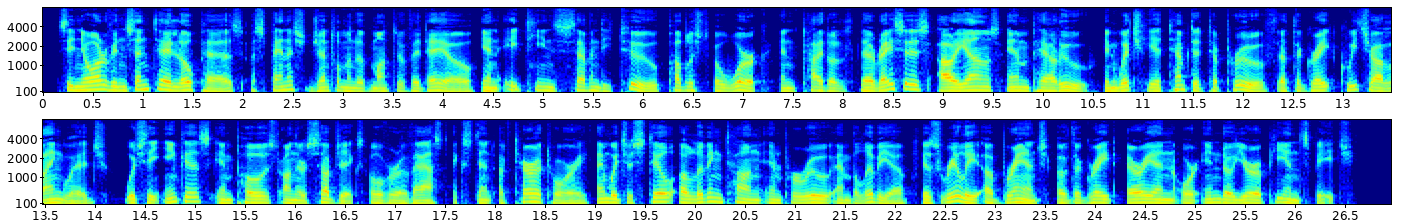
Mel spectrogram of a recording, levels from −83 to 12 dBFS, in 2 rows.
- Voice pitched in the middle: No, low, 115 Hz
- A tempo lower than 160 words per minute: Yes, average, 145 wpm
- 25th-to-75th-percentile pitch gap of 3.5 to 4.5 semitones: Yes, average, 3.9 semitones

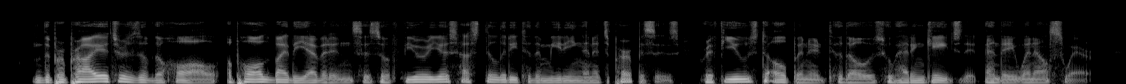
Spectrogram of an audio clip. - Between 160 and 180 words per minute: Yes, average, 170 wpm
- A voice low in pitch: Yes, very low, 95 Hz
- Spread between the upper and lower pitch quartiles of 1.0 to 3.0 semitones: No, average, 4.9 semitones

